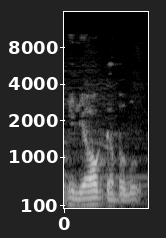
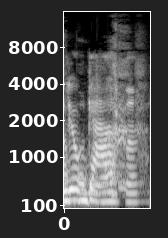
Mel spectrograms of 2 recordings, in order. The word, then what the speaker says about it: Heliogábalo: E já que a gente está tocando o nome desse imperador, Eliogábalo, Eliogábalo, Heliogábalo.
